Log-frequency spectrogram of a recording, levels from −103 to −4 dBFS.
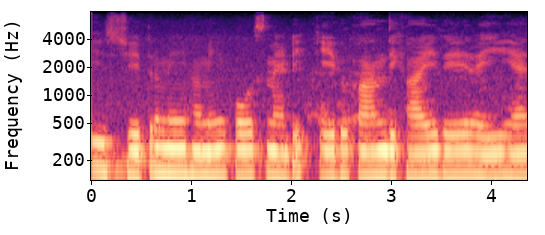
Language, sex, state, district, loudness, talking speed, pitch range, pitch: Hindi, male, Uttar Pradesh, Shamli, -13 LUFS, 150 wpm, 125-130 Hz, 125 Hz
